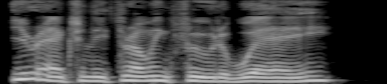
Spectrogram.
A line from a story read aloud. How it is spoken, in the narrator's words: either Tim or Jim taunted Xavier cruelly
